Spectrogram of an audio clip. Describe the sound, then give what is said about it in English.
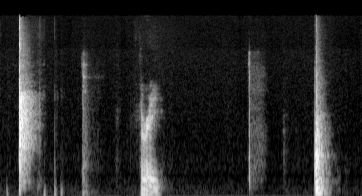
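A few sharp hand claps and lighter taps on a table, spaced irregularly with pauses between them, and a brief spoken syllable partway through. “So we've got a clap and we've got a tap.”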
